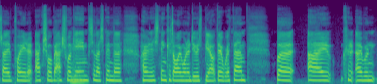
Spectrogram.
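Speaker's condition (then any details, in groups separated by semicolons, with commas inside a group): Deafness; cochlear implants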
